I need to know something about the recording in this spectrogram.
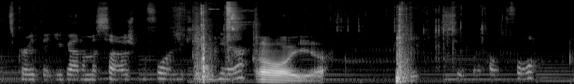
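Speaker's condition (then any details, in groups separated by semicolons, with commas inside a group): No condition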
